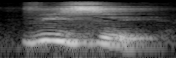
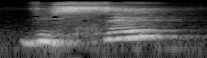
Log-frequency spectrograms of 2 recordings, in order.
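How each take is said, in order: First: "viser" falling, with a voiced z; soft Z. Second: "visser" rising high, with an unvoiced s; double S. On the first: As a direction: say "viser" with a buzzing z. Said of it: "se pronuncia como una Z suave". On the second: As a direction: lift "visser" with a hiss in the middle. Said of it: "una S o doble S". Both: Shown as a demonstration.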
